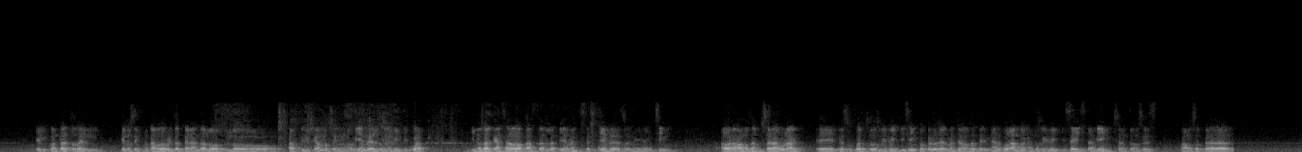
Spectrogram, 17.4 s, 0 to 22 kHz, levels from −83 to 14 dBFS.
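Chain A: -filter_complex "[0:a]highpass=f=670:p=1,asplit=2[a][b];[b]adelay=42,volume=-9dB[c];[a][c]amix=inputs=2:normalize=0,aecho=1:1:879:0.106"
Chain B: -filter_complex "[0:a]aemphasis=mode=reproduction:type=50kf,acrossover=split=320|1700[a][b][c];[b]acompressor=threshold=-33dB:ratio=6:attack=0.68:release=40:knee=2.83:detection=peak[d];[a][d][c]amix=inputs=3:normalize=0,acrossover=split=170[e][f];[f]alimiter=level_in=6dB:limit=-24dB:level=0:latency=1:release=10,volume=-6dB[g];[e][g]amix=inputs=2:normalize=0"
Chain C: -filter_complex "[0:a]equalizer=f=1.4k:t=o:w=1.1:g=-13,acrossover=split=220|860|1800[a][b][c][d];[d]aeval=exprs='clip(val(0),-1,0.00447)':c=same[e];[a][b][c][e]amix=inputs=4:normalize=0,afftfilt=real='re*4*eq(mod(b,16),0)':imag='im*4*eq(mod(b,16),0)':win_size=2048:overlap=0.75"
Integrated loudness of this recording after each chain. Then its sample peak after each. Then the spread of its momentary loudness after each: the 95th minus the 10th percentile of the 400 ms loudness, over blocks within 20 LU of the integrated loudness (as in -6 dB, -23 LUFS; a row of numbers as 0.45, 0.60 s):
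-32.0, -35.0, -35.5 LUFS; -13.0, -21.5, -16.0 dBFS; 14, 9, 16 LU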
